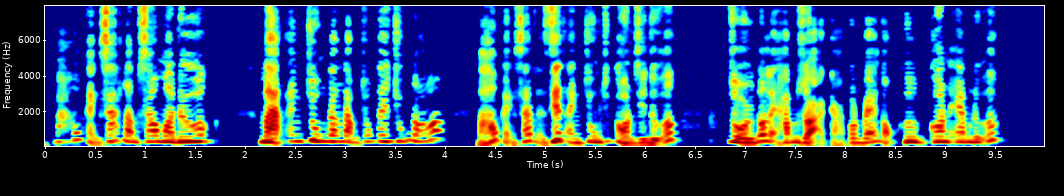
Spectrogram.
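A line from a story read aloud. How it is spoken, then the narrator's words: Mildly irritated snap. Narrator (Vietnamese): Bà Hà gắt nhẹ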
